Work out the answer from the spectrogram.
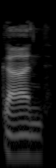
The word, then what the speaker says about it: Gond: Uh, Oh, Gond, right? Yeah, Gong. G-O-N-D. G-O-N-D. I still bad pronouncing stuff.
